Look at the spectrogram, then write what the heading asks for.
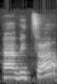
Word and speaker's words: Vica: Vica, actually. Yeah, Vica, you pronounce it.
